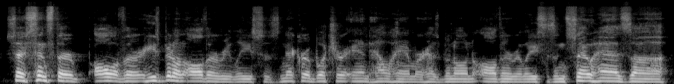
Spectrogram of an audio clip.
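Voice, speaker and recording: A man's voice: medium pitch, steady tone, moderate pace. A man hosting a casual podcast, chatting and correcting details with a fussy, talkative manner. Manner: chatty, fact-correcting, laughs at dark humor. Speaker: podcast host.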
